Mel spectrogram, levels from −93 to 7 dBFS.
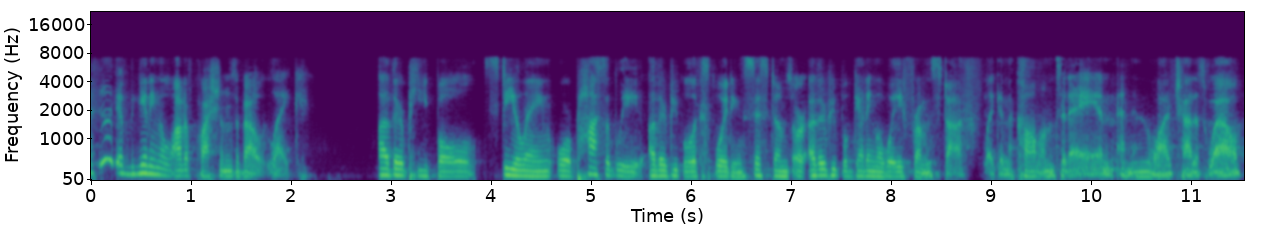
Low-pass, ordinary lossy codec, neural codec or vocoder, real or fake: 7.2 kHz; AAC, 48 kbps; codec, 16 kHz, 2 kbps, X-Codec, HuBERT features, trained on general audio; fake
